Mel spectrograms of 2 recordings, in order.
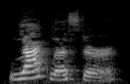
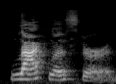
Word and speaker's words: lackluster: The next word is lackluster. Lackluster. The stress is on the first part.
